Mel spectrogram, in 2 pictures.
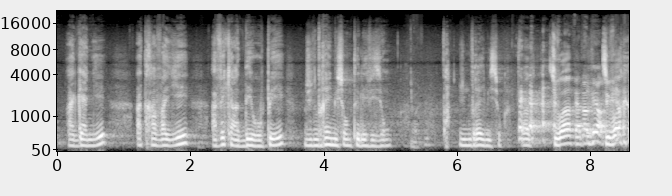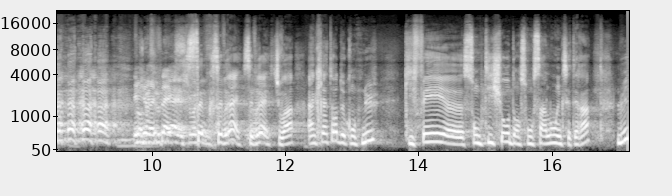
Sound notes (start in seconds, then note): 6.8 laughs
